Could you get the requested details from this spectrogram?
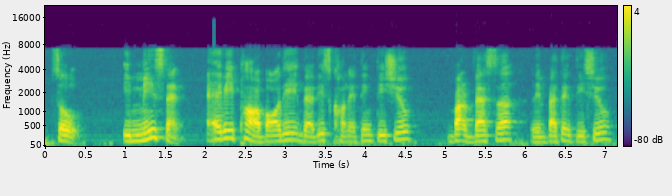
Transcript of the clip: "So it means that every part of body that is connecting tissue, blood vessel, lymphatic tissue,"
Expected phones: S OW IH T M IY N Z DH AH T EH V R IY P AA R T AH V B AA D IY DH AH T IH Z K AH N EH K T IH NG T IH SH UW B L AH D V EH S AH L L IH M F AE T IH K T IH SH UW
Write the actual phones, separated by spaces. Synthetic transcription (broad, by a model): S OW IH T M IY N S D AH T EH V R IY P AA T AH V B AA D IY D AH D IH S K AH N EH K T IH NG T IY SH UW B AA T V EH S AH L L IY M P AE T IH K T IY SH UW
